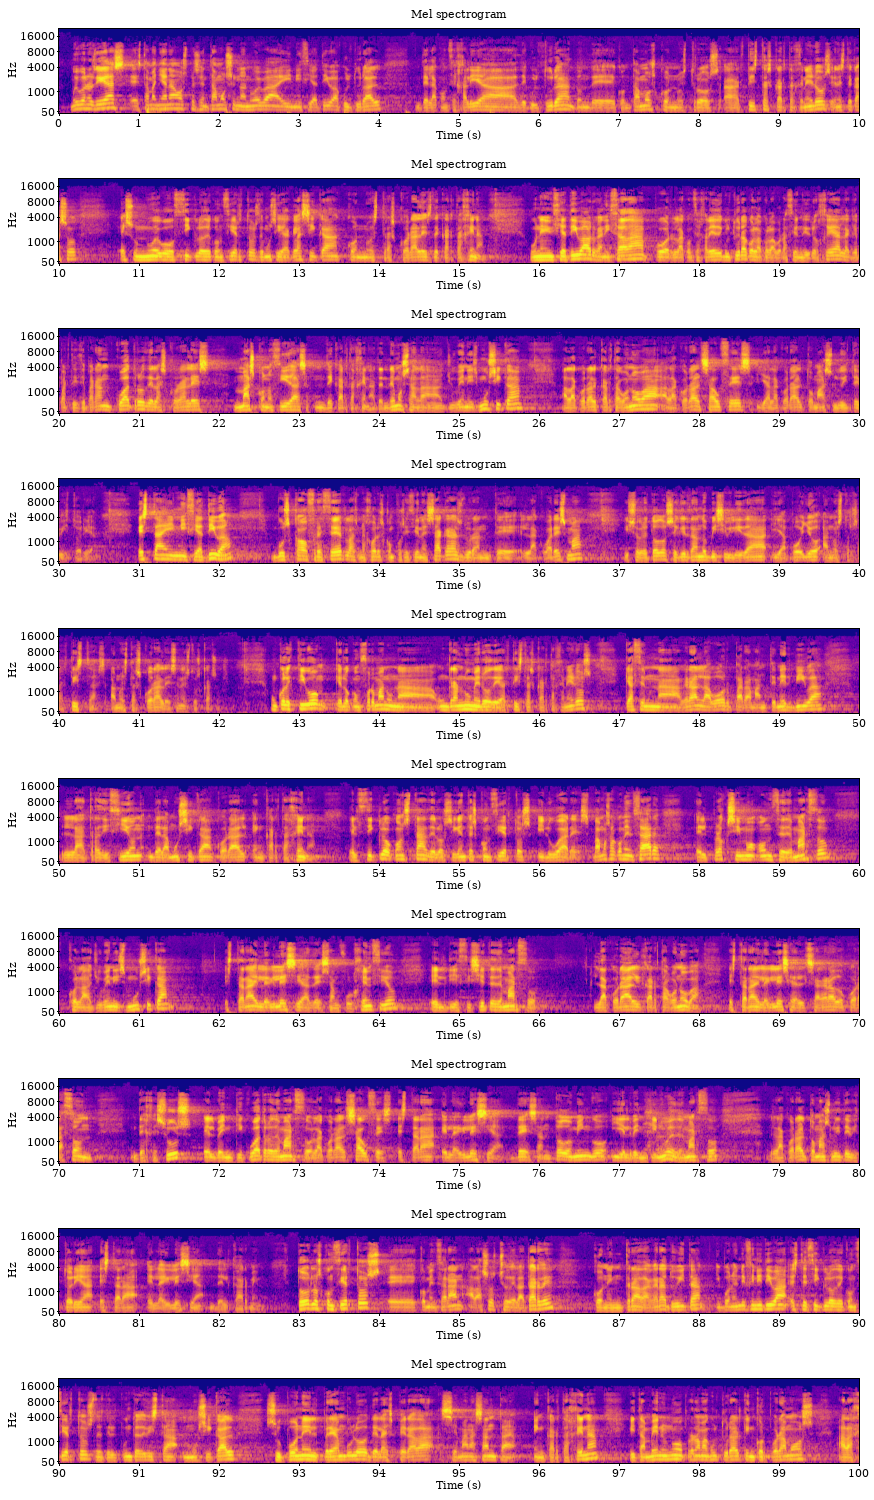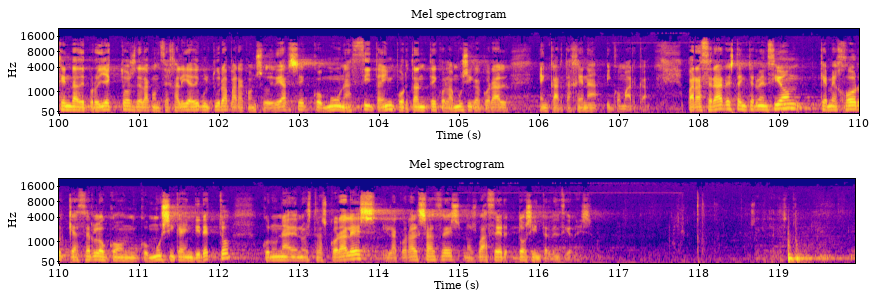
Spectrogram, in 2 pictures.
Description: Enlace a Declaraciones Carlos Piñana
